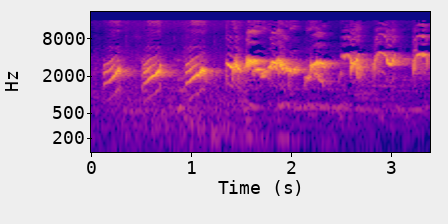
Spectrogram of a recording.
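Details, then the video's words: Chinese hwamei, a 72-gram fighting bird, singing in the morning: three rising slurred notes repeated about every half second, then a run of fluid warbled whistles. "Tiếng Chim Hoạ Mi Chiến 72gam Hót Đảo Giọng Rất Hay"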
